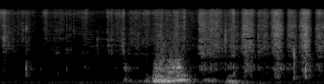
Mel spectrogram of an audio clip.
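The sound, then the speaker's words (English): Scraping something off a surface with the edge of a business card: rough, rasping strokes in an uneven rhythm, with a louder, fuller scrape near the middle and several quicker, lighter rubs after it. “Use the business card to try to scrape it off.”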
